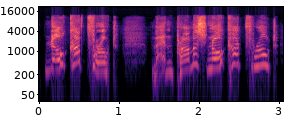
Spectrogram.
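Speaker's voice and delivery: very high, squealing creature panic; terrified scream. A narrator's reading. Satyr cringes before the approaching dagger, screaming in terror. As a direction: shriek it in fear for your life. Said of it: "screamed in mortal terror".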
